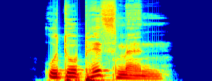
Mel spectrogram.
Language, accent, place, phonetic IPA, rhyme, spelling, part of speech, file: German, Germany, Berlin, [utoˈpɪsmən], -ɪsmən, Utopismen, noun, De-Utopismen.ogg
- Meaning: plural of Utopismus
